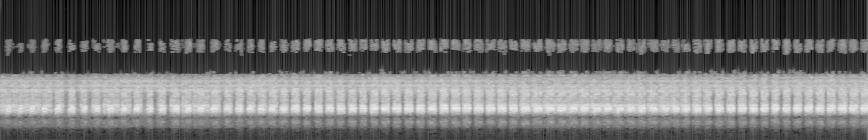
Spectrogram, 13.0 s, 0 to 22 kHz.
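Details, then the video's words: Cicadas singing in summer in Provence, southern France: a dense, harsh buzzing chorus pulsing steadily about three times a second, with no other sounds. "Canto Cigarra 🦗 [ Escuchar les cigarras en verano 10 H]"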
